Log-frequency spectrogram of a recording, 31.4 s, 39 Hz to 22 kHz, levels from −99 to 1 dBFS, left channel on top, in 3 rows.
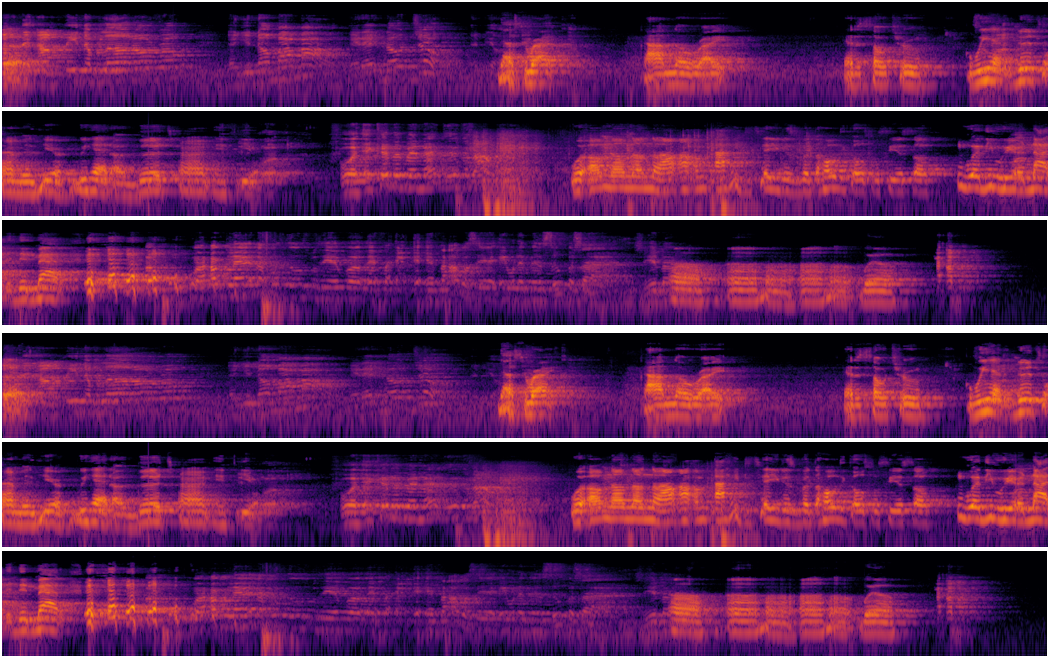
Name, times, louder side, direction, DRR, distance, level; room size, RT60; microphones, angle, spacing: voice 1, 0.0-1.8 2.3-4.4 4.7-5.3 9.9-10.1 13.0-13.2 13.8-15.7 16.4-16.8 20.6-20.7 22.4-22.5 22.8-27.7 30.2-30.5, left 3 dB, 35° left, 5 dB, 5.9 m, -45 dB
voice 2, 2.0-2.5 3.8-3.9 4.8-5.0 6.0-6.5 7.7-8.4, right 1 dB, 60° right, 5 dB, 7.3 m, -64 dB
voice 3, 5.0-5.5 6.2-7.2 8.4-9.2 9.6-13.1 16.1-19.7 20.0-22.5 27.6-29.9, right 2 dB, 25° right, 8 dB, 2.2 m, -33 dB
sound 1, 15.0-19.3, left 3 dB, 80° left, 3.9 m, -50 dB
25.0 x 23.5 x 9.7 m, 0.90 s
head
